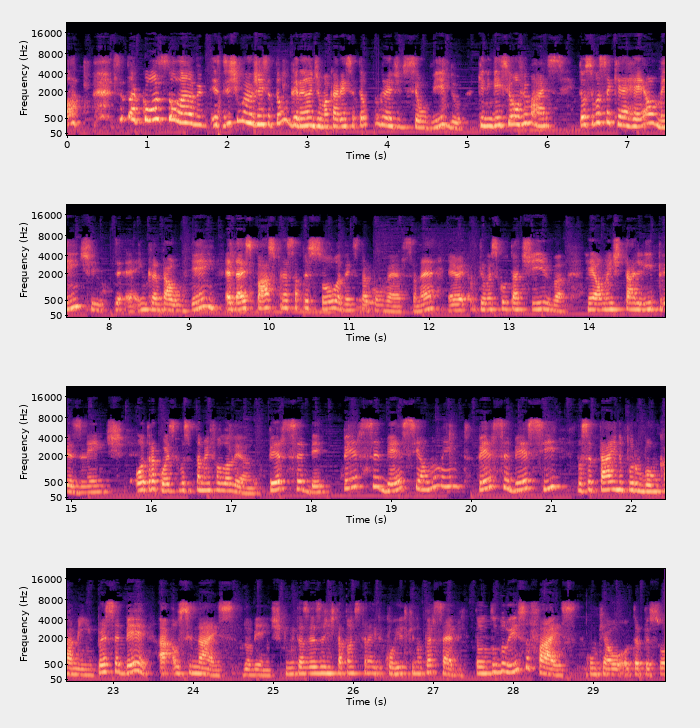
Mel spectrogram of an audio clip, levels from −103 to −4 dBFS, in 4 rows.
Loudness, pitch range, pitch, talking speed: -21 LUFS, 190-260 Hz, 220 Hz, 190 wpm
